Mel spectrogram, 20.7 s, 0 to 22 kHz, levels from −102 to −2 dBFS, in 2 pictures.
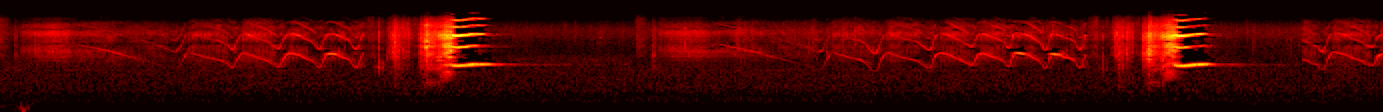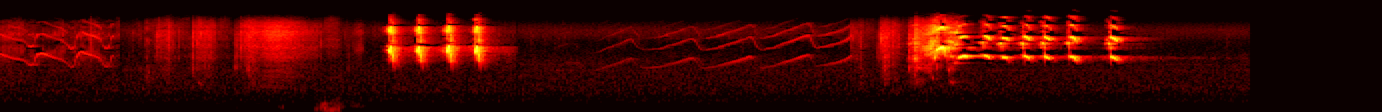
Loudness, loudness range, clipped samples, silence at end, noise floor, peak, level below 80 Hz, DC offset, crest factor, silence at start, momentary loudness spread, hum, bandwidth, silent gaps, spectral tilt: -22 LUFS; 5 LU; under 0.1%; 1.95 s; -77 dBFS; -4 dBFS; under -90 dBFS; under 0.1%; 28 dB; 3.2 s; 22 LU; none; 14.5 kHz; none; 11 dB/octave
